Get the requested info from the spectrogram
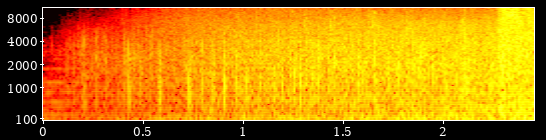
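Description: Dramatic sound effect: a hiss-like rush of noise that swells steadily from near quiet, with a few faint clicks in the first second.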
